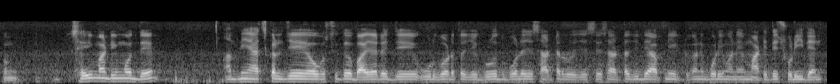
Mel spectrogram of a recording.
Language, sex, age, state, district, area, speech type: Bengali, male, 45-60, West Bengal, Purba Bardhaman, rural, spontaneous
